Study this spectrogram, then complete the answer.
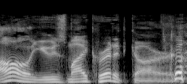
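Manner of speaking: put-on announcer voice. Joking about how to talk to police, speaker quotes a cartoon bit: South Park announcer impression.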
